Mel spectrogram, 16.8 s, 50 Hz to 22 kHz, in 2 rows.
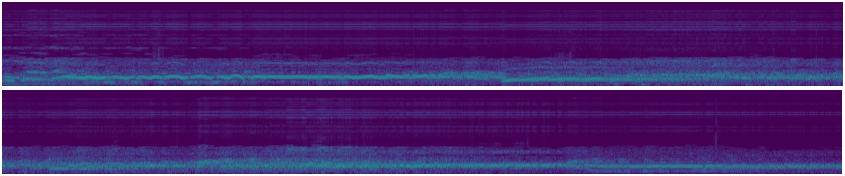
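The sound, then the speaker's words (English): An eerie psychological warfare tape of ghostly sounds, officially called Operation Wandering Soul 10: wavering, moaning tones that slide up and down in pitch, layered over a continuous hiss, steady and fairly loud throughout with no speech. “Now, I have a sample of one of these tapes here, which is officially called Operation Wandering Soul 10.”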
